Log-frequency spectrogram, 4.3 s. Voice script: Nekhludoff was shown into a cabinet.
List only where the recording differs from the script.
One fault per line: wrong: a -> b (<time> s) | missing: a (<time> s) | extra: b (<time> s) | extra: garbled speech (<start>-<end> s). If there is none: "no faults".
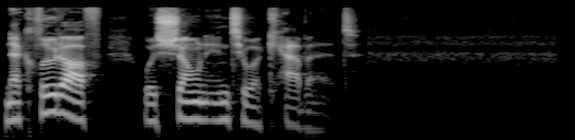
no faults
